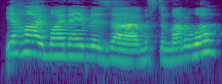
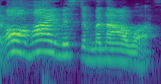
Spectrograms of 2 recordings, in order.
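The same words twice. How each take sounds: First: "Manawa" with light, unstretched middle syllable; correct name pronunciation. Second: "Manawa" with stressed NAH in the middle; mangled name pronunciation. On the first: Character introduces himself as "Manawa", middle syllable kept light, correct pronunciation. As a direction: say "Manawa" evenly, middle vowel short. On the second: Others greet him, "Manawa" as muh-NAH-wuh, mangled pronunciation. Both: Retold or imitated. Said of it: "How did you get Manawa out of Manawa?".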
